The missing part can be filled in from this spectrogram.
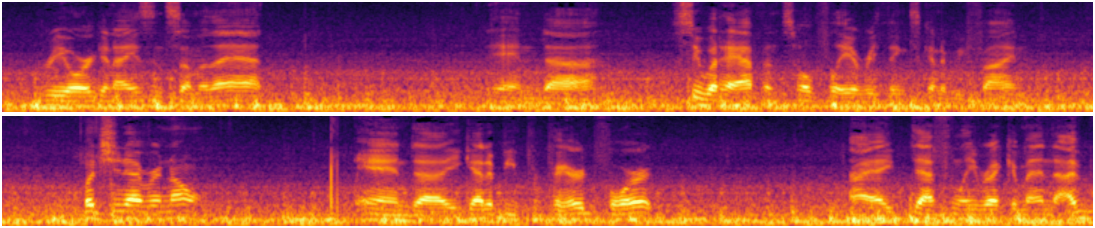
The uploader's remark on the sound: talking to myself while driving to work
